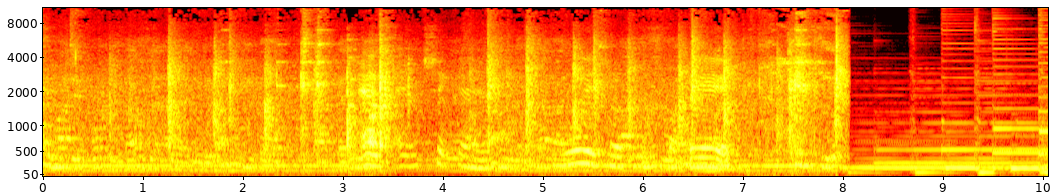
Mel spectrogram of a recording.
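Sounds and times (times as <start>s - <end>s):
cutlery clinking on a plate: 0.2s - 3.8s, 4.4s - 8.1s.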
